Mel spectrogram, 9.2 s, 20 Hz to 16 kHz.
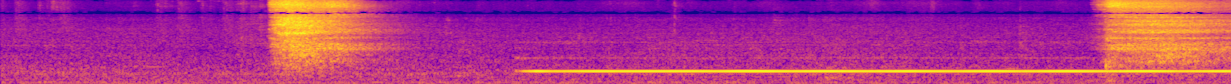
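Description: Keikyu 1000 series electric train standing at the platform, letting out two short hisses of compressed air, about two seconds in and near the end. From about four seconds a loud steady single-pitch electronic tone sounds without a break.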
